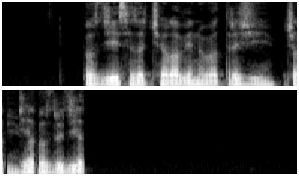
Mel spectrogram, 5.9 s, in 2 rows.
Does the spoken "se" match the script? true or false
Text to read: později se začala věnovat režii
true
